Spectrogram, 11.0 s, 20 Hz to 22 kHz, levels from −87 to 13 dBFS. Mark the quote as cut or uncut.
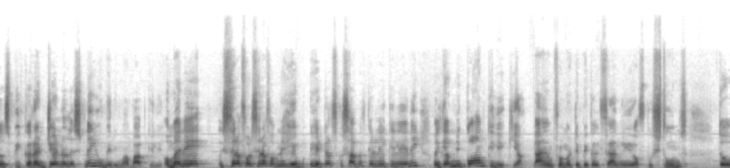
cut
